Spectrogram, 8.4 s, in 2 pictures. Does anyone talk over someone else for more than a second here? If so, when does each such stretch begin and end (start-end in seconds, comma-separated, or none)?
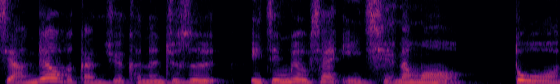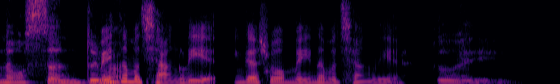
none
